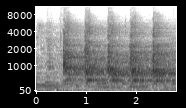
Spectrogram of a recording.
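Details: Domestic dog, eager to go out while females nearby are in heat, giving five loud, sharp barks in quick succession about half a second apart over a faint steady low hum.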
